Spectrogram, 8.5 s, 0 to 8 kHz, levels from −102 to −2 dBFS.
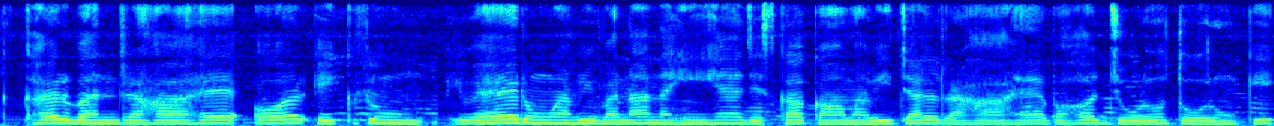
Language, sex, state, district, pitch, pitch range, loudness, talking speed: Hindi, female, Uttar Pradesh, Jyotiba Phule Nagar, 190 Hz, 185-205 Hz, -47 LUFS, 170 wpm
